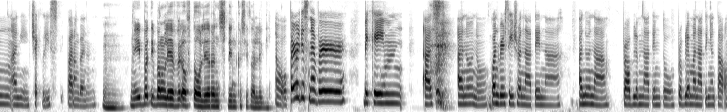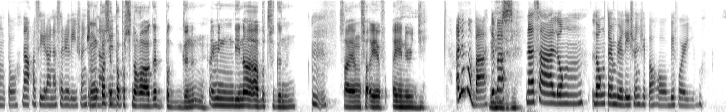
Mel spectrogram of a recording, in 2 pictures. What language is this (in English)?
Filipino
